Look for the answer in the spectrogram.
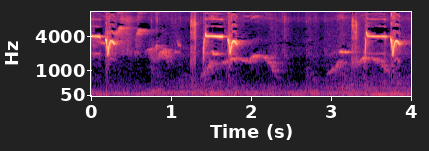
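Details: A prinia, described as red-headed, gives loud, sharp chirps and high buzzy notes with quick dipping slurs, in short bursts about every one and a half seconds.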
